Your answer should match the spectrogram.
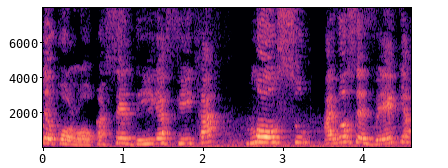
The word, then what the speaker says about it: moço: A, O e U, indica que a letra será pronunciada com o som de S. Então, se eu não botar, fica aqui, ó. Vamos pronunciar? Fica o quê? Moco.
